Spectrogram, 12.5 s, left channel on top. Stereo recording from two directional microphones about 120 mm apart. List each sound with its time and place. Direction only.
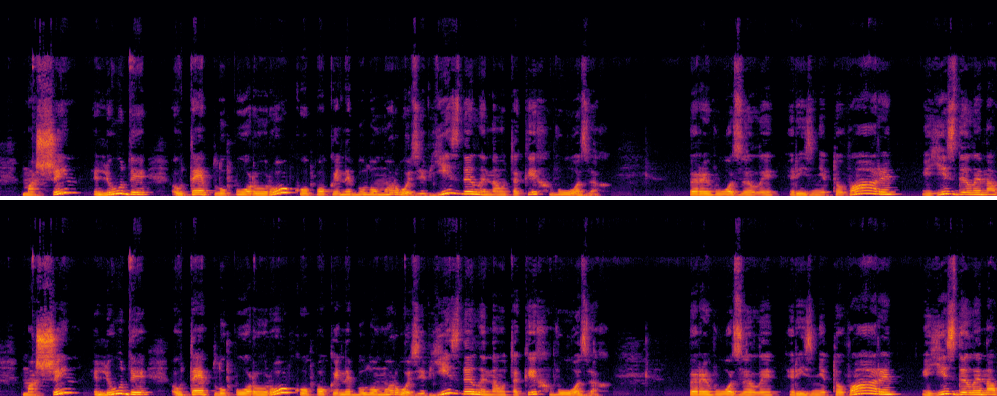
0.3 s speech: 10° right (ahead or behind)
4.2 s speech: 15° right (ahead or behind)
8.6 s speech: 30° right (ahead or behind)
